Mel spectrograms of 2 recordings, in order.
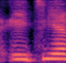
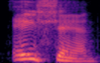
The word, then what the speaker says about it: Etienne: got him Travis Etienne, it's not ATN anymore. It's Ashan. That's how he pronounces it now. Ashan.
